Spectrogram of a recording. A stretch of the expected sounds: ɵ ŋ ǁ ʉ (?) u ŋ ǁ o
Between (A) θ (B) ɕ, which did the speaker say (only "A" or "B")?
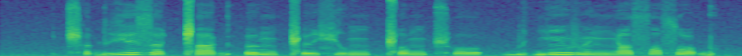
B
